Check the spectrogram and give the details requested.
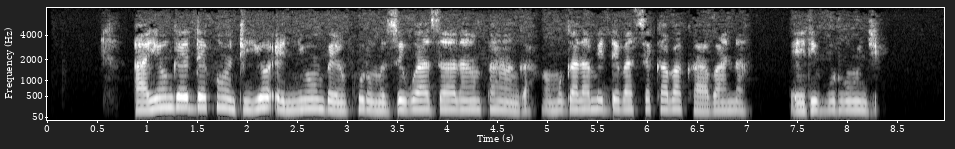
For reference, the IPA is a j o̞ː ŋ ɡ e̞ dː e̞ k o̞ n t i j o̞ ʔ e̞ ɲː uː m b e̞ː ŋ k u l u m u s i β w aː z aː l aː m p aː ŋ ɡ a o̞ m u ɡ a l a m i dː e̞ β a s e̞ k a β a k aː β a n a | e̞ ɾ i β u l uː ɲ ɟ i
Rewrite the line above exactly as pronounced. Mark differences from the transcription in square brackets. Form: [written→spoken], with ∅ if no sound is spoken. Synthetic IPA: a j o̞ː ŋ ɡ e̞ dː e̞ k o̞ n t i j o̞ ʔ e̞ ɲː uː m b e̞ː ŋ k u l u m u [s→z] i β w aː z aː l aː m p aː ŋ ɡ a o̞ m u ɡ a l a m i dː e̞ β a s e̞ k a β a k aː β a n a | e̞ ɾ i β u l uː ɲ ɟ i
